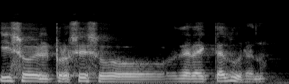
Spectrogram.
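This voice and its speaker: The intonation of this man stays fairly even. He speaks at a very slow pace. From Argentina (Chilecito, La Rioja; born in Paraguay). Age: 70s. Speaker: torture survivor, former political prisoner. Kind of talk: testimony. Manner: halting.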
